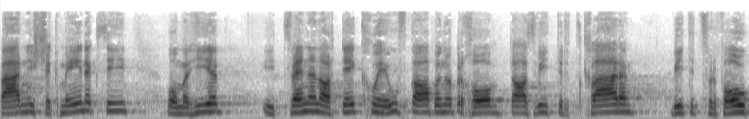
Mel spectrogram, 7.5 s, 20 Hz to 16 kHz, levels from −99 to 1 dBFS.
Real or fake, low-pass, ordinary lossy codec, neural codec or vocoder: real; 14.4 kHz; MP3, 48 kbps; none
